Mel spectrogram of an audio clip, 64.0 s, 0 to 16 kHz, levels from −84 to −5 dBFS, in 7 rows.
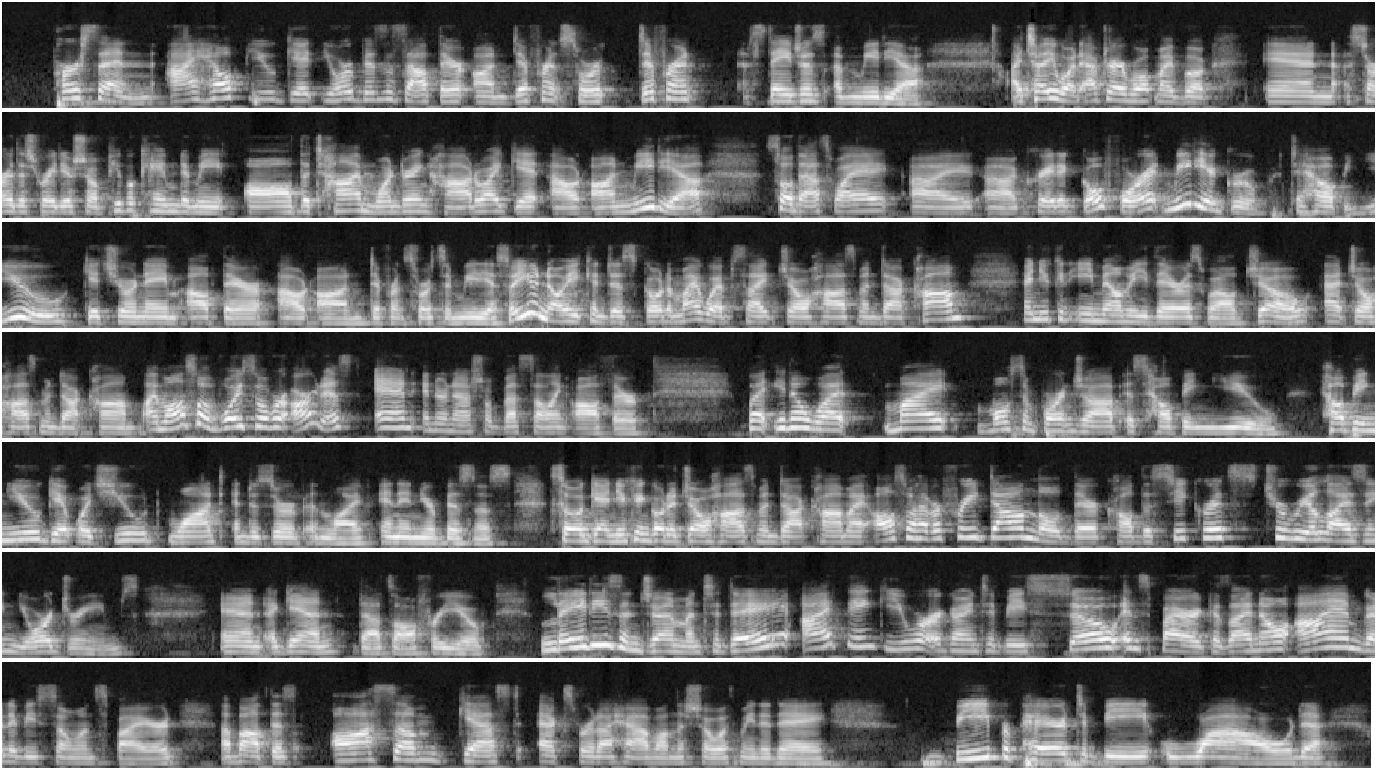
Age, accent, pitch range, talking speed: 40-59, American, 145-200 Hz, 185 wpm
